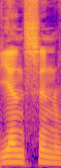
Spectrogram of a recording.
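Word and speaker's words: Jensen: is called yon David Yensen roll part one and part two yon David is J N David and Yensen is spelled j n ssen now in that video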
